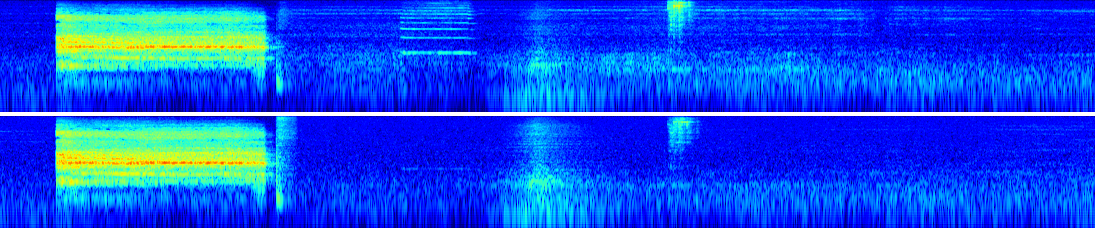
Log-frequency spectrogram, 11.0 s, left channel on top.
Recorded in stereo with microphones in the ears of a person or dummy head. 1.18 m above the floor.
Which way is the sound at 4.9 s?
30° right (ahead or behind).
